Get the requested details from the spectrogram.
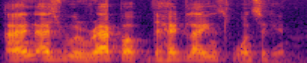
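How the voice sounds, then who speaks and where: A man's voice: a little high, heavy background noise. Man reading Manipuri English news. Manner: formal, measured, lifts each story opening. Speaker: news anchor.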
